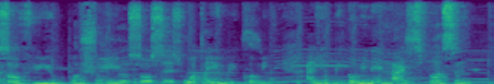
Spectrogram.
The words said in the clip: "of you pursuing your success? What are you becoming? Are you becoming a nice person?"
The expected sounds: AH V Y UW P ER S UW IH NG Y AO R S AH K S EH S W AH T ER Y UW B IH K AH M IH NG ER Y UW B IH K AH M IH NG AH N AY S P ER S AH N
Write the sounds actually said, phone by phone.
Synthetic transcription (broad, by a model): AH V Y UW P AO SH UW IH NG Y AO S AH S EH S W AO T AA Y UW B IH K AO M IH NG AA Y UW B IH K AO M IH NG AH N AY S P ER S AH N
